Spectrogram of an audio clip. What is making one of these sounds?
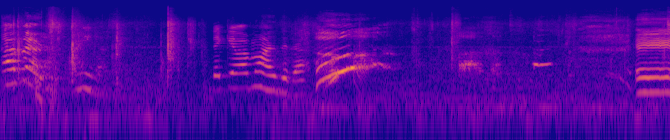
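A child shouts and squeals excitedly nearby.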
